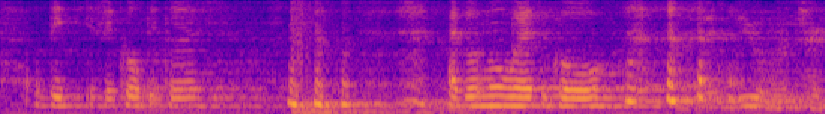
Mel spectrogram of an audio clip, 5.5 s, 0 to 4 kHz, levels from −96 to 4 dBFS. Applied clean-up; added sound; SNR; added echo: none; Explosion; 16 dB; reverberation time 2.5 s.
